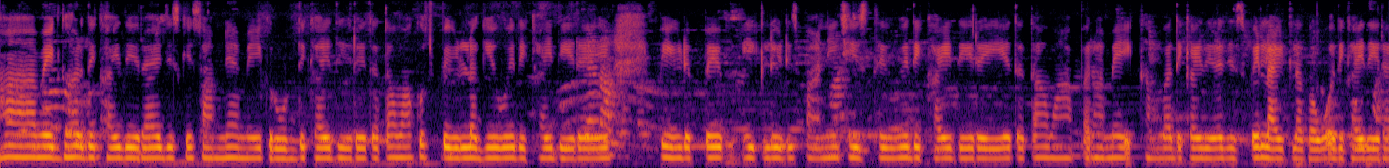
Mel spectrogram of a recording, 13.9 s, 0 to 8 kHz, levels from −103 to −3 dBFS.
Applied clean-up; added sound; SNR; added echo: none; none; none; none.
